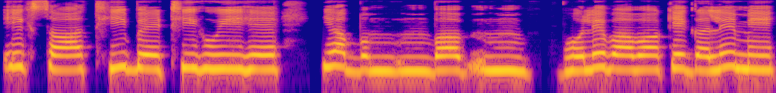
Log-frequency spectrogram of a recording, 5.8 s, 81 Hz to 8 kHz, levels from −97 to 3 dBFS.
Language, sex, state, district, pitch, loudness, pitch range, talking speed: Hindi, female, Bihar, Saran, 265 Hz, -12 LUFS, 250-280 Hz, 175 wpm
